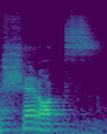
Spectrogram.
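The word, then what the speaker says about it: xérox: e há a palavra sherox no vocabulário ortográfico. Só que xerox é oxítona, eu não vou usar o acento. Sherox, eu quero que ela seja paroxítona. Então você vai ter que empregar o assento.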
